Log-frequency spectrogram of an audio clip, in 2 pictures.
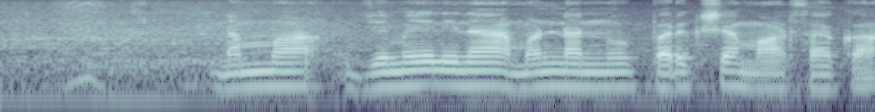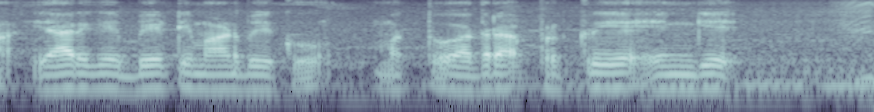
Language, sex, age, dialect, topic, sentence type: Kannada, male, 46-50, Central, agriculture, question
